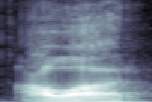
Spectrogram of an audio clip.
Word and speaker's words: hour: ভাউলের মতো উচ্চারিত হয়, যেমন আমরা বলি যে আওয়ার, দেখেন এখানে কিন্তু এইচের উচ্চারণ, যেমন আমরা যদি বলি হর্স, HORSE, খেয়াল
